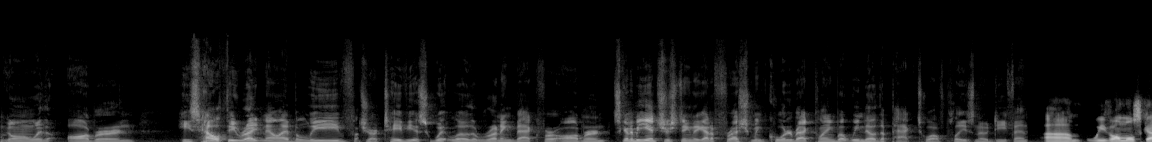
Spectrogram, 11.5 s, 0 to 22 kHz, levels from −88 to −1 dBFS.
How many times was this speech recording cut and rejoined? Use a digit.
3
